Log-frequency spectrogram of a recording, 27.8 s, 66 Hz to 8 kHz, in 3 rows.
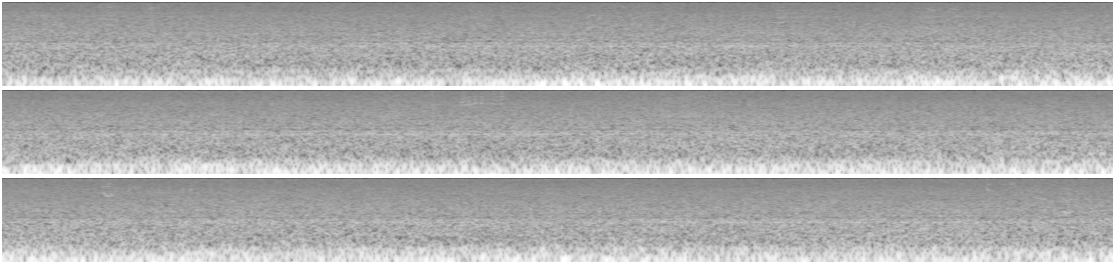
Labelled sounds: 6.4	6.8	Pacific white-sided dolphin, 3.2 to 3.4 kHz

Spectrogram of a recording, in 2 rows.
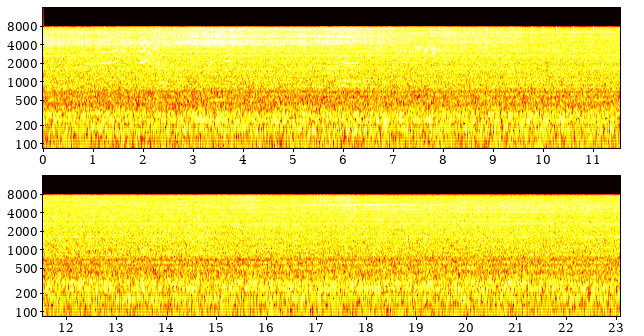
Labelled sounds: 0.8	1.4	killer whale, southern resident, 1.9 to 2.1 kHz
5.9	6.3	killer whale, southern resident, 2.0 to 2.1 kHz

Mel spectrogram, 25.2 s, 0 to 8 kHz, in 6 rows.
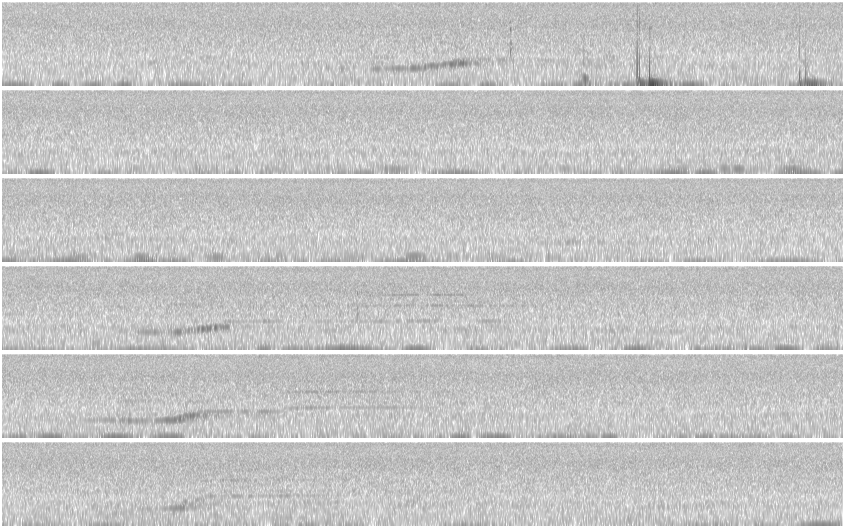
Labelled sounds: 2.2	2.6	humpback whale, 0.80 to 0.90 kHz
13.7	14.7	humpback whale, 0.93 to 3.0 kHz
17.8	18.1	humpback whale, 0.80 to 0.96 kHz
19.2	19.5	humpback whale, 0.96 to 1.1 kHz
22.0	22.6	humpback whale, 0.99 to 1.1 kHz

